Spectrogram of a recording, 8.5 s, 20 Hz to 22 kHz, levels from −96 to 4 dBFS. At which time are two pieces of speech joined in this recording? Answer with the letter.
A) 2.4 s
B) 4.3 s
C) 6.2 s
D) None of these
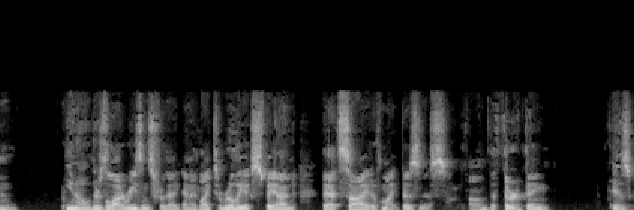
A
